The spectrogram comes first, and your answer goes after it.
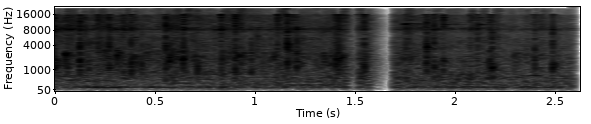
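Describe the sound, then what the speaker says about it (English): An audience at a national-level MBA fest applauds the prayer song singers, sustained clapping that briefly cuts out mid-way before resuming just as loud. "Please give them a big round of applause."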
